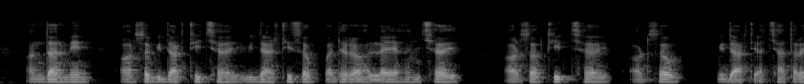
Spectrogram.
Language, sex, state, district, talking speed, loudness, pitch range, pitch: Maithili, male, Bihar, Samastipur, 165 wpm, -33 LUFS, 105-115 Hz, 110 Hz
